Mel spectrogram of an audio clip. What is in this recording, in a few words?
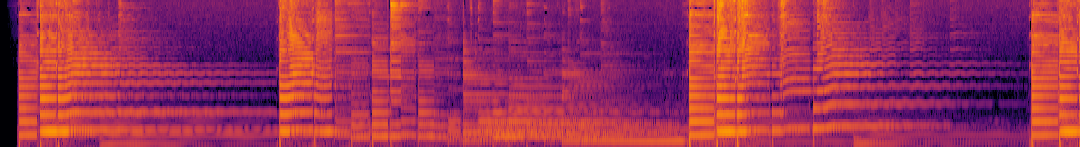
walk blues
